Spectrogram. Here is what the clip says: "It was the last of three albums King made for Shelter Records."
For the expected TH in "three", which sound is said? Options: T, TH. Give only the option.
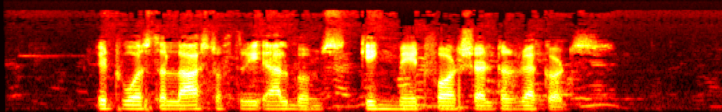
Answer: T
